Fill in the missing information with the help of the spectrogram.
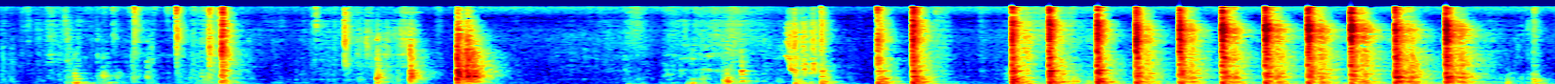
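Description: Hammer driving nails into wooden panelling: scattered single blows at first, then a steady run of strikes at about three a second through the second half.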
